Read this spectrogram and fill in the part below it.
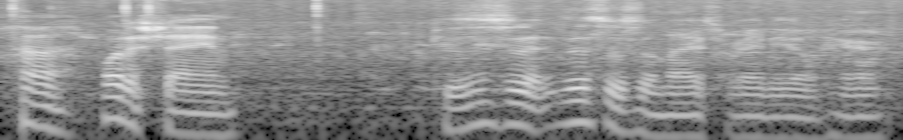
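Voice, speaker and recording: A man giving casual hands-on repair commentary as a repairman hosting his own video, halting and muttering to himself as he works. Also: on the low side, lively intonation, noisy background. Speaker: radio repairman and video host. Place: indoor repair workbench.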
